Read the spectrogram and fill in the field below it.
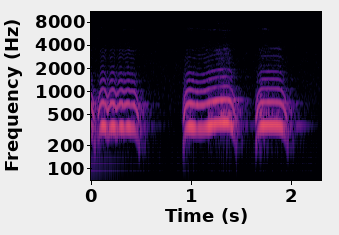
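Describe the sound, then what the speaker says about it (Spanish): A great horned owl gives three deep, hollow hoots, the first wavering and the next two long and steady, close and clear with short pauses between and no other sound. "Y ahora te platicaré específicamente de todas las cualidades del búho cornudo, el cual es mi ave favorita."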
